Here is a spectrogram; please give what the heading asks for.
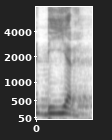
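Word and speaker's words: dear: तो इसे हो गया डियर। इसे डीर नहीं पढ़ेंगे, जैसे हमने पीछे बताया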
